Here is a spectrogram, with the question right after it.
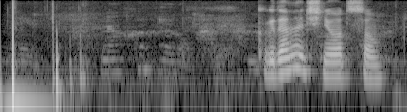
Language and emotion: Russian, neutral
